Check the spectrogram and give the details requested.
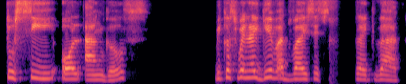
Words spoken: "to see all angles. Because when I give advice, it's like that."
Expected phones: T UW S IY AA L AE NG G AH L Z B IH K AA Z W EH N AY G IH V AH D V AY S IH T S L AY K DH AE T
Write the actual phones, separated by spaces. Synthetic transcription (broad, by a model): T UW S IY AA L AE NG G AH L S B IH K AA S W EH N AY G IH V AH D V AY S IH S L AY K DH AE T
